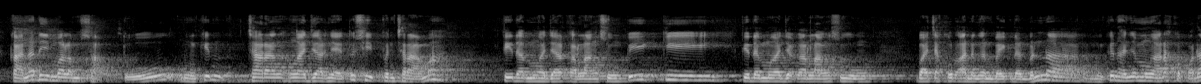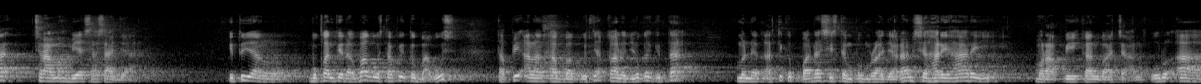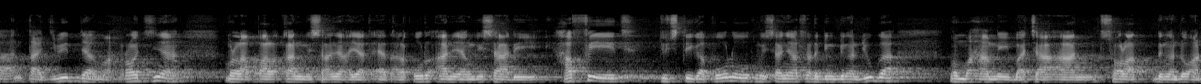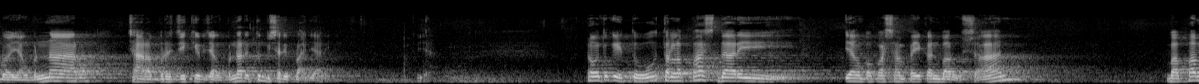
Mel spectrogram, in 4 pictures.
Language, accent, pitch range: Indonesian, native, 130-165 Hz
